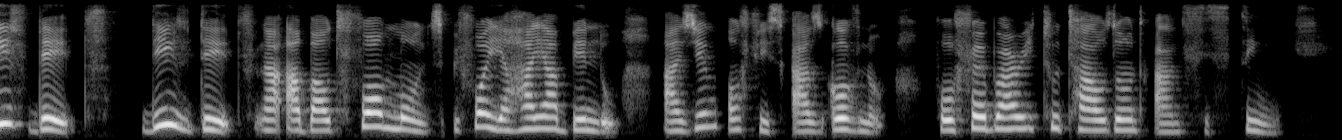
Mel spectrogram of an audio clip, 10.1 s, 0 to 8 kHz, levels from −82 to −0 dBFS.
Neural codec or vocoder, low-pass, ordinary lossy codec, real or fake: autoencoder, 22.05 kHz, a latent of 192 numbers a frame, VITS, trained on one speaker; 7.2 kHz; none; fake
